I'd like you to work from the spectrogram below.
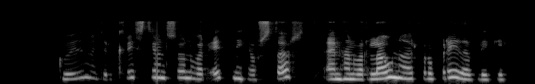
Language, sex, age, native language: Icelandic, female, 30-39, Icelandic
